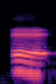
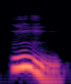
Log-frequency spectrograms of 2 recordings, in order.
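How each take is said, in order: First: The vowel is a short 'eh' sound. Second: The vowel is a long 'ee' sound. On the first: The speaker calls it wrong. "So I wouldn't say s, eh, eh, no way" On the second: The speaker calls it right. "Because I know that E E says E, so I'd say S, E"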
